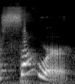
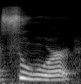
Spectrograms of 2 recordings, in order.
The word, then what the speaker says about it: sour: is sour lemons are sour right so it's well you can drive it with power or shower so it's sour the correct pronunciation is sour because many people pronounce it sr or sewer so all weird pronunciations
